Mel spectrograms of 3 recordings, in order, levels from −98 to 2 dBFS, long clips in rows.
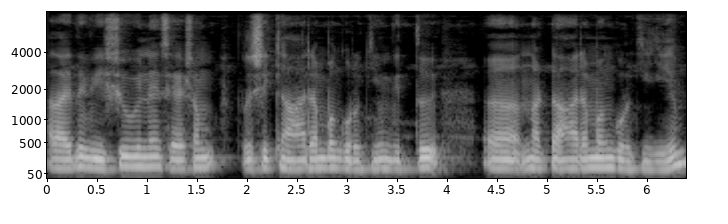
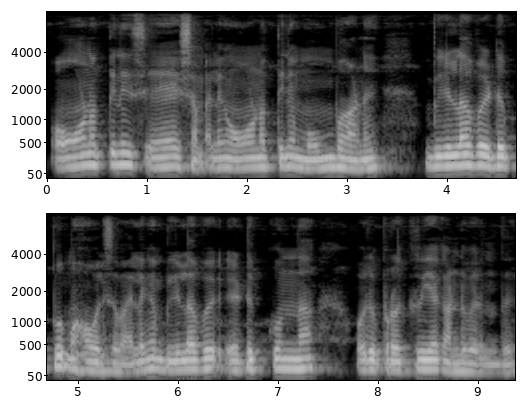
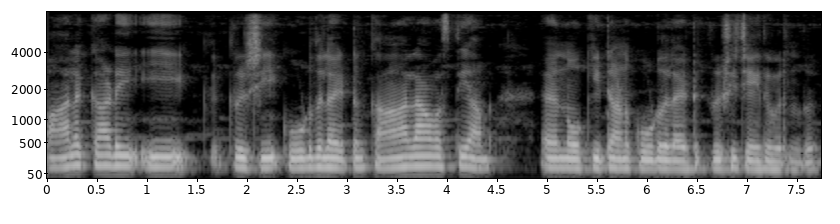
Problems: none marked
